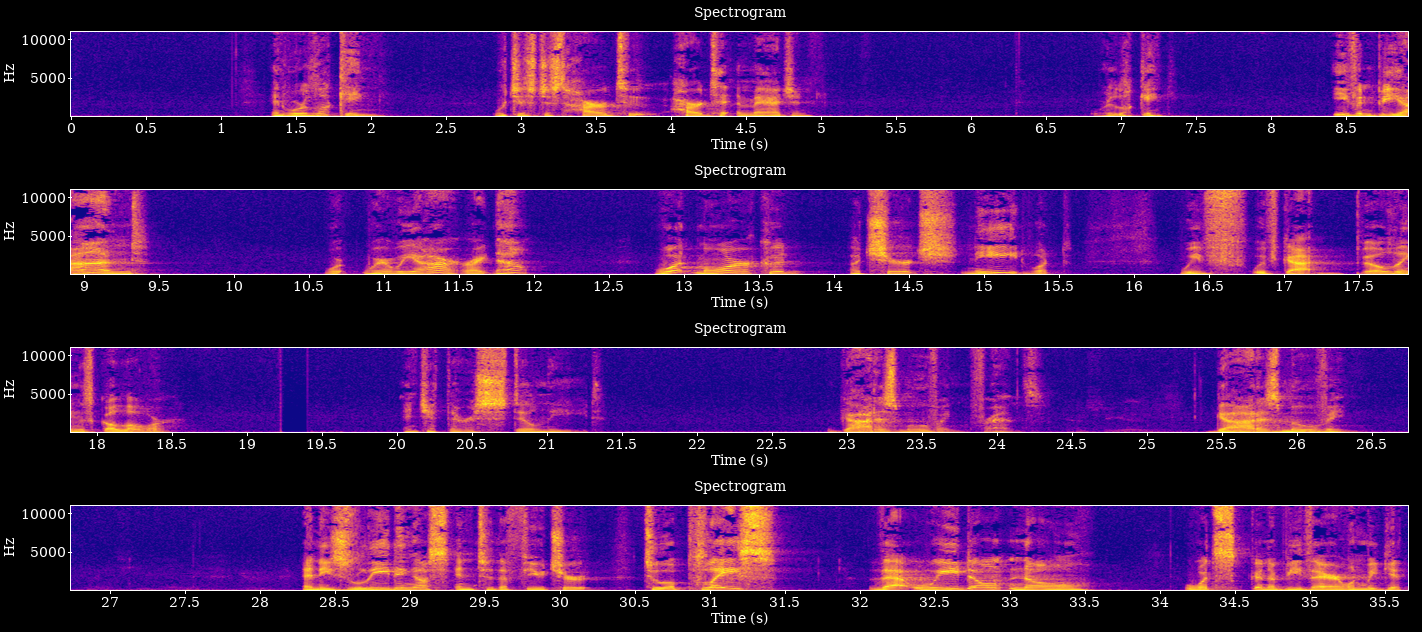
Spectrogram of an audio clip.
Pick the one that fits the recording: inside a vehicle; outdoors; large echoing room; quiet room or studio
large echoing room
